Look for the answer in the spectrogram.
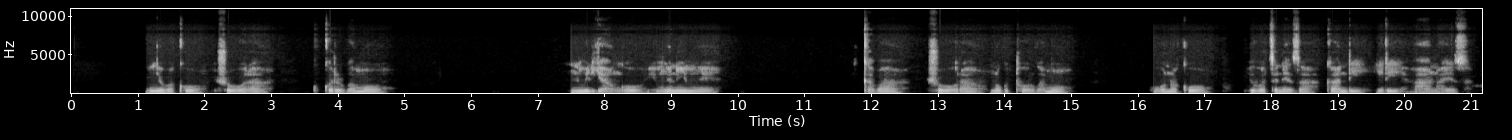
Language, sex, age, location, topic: Kinyarwanda, male, 36-49, Musanze, finance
